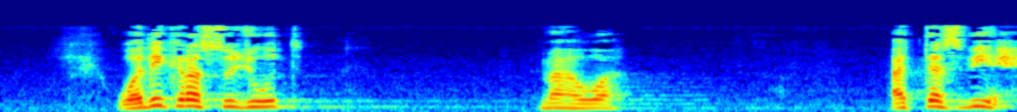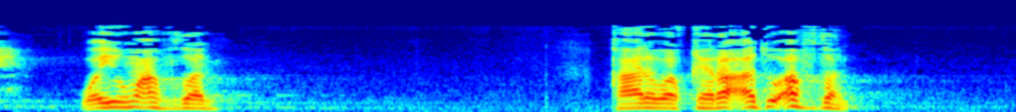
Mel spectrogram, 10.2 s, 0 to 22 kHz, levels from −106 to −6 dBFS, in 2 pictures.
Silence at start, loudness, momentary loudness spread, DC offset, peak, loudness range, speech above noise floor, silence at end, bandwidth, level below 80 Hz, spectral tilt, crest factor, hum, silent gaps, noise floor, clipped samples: 0.6 s; -24 LUFS; 10 LU; under 0.1%; -4 dBFS; 5 LU; 48 dB; 0.85 s; 8.8 kHz; -76 dBFS; -5 dB/octave; 22 dB; none; none; -71 dBFS; under 0.1%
